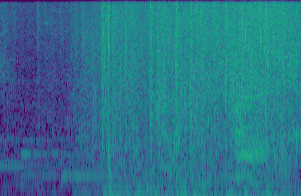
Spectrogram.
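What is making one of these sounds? A stream of fire roars and crackles.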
